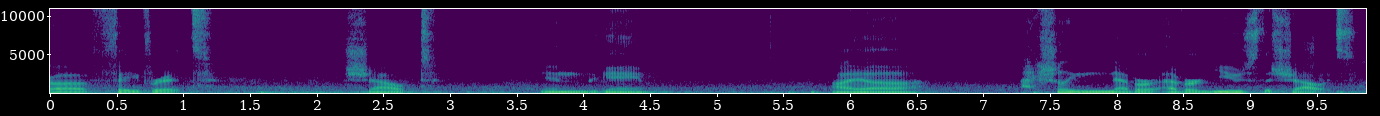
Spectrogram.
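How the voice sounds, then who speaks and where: A man giving casual, rambling gameplay commentary, halting often as he thinks aloud. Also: deep voice, slight background noise. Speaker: gaming video host. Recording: music behind the voice. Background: game music.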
